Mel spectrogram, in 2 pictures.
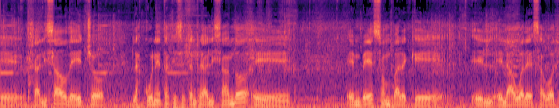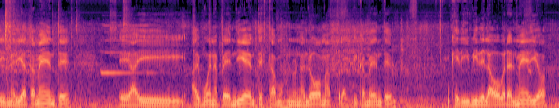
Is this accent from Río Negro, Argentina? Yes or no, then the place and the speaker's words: no; Villa Dolores, Córdoba, Argentina; La mayoría de los chicos somos de Villa Dolores, somos todos de acá de Tras la Sierra.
